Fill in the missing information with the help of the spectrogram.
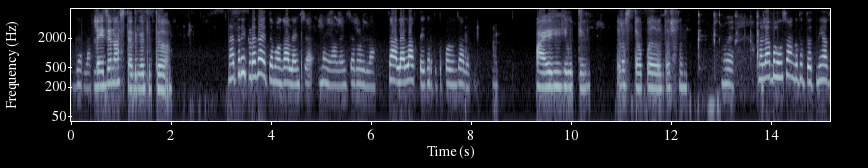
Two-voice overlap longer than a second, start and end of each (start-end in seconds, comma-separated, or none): none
